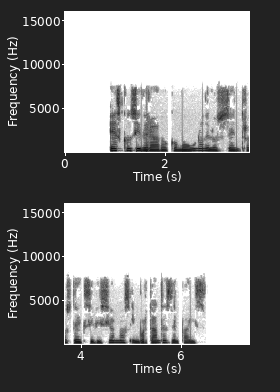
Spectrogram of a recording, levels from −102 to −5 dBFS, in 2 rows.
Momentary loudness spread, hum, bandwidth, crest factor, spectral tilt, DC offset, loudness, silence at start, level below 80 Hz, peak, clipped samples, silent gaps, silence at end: 7 LU; none; 7.8 kHz; 16 dB; -5 dB/octave; under 0.1%; -18 LUFS; 0.9 s; -52 dBFS; -2 dBFS; under 0.1%; 2.05-2.11 s; 0.9 s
